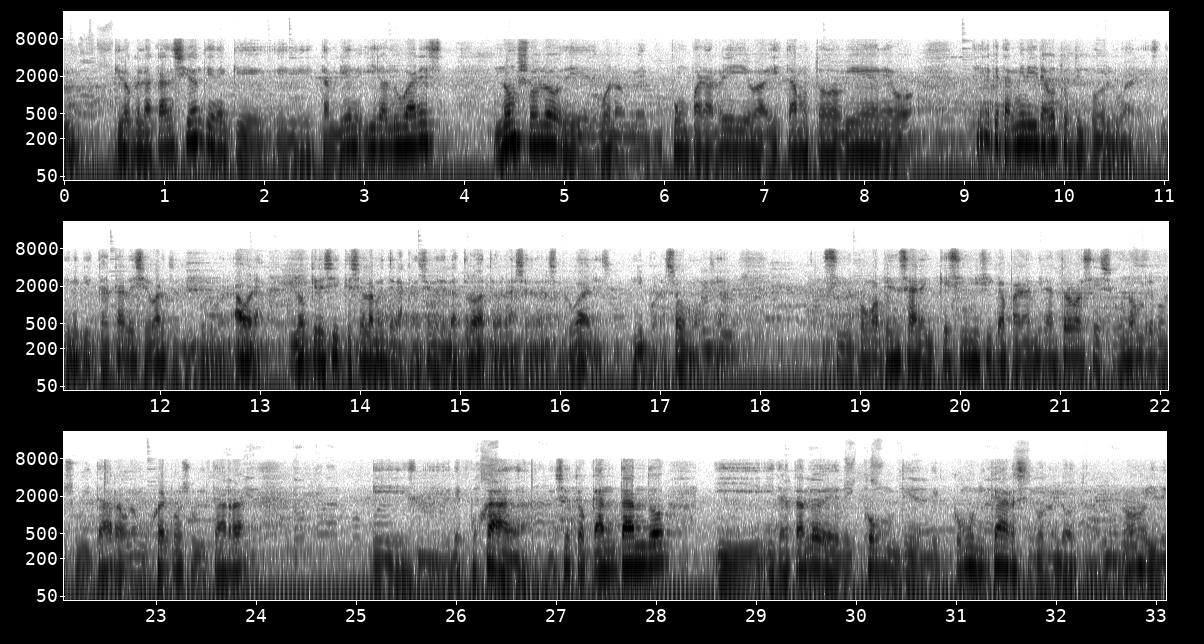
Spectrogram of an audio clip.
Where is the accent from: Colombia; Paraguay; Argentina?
Argentina; Tolosa, Buenos Aires Province; born there; Sí, todo en la ciudad de La Plata. Nací en Tolosa, un barrio de La Plata.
